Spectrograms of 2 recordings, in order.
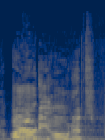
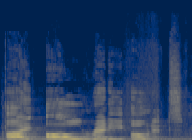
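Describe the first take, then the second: First: "already" slurred into "ardy"; mushed-up words. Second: "already" pronounced fully as all-ready; lower, careful "already" with a clear l; careful articulation. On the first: Real, not acted. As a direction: swallow the l in "already". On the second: Shown as a demonstration. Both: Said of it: "when I mush up words".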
